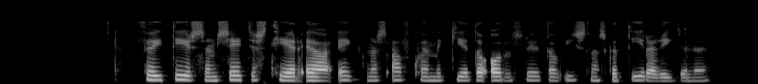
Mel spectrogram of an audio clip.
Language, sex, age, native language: Icelandic, female, 18-19, Icelandic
